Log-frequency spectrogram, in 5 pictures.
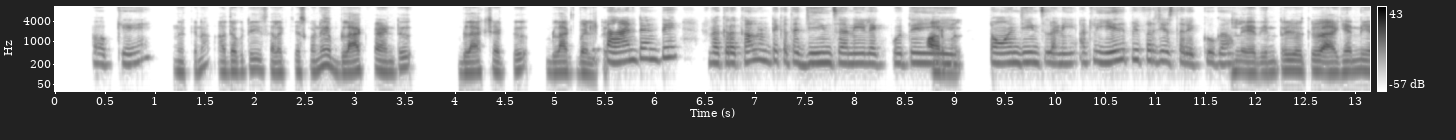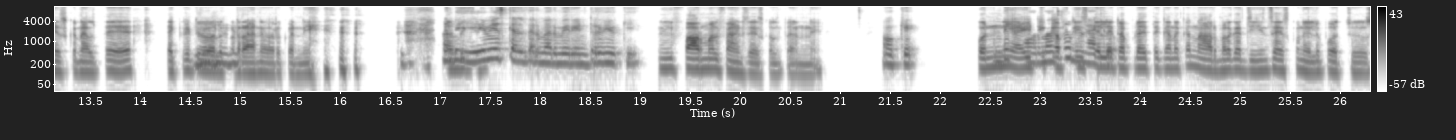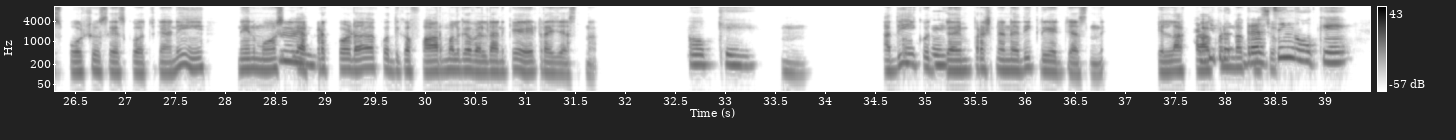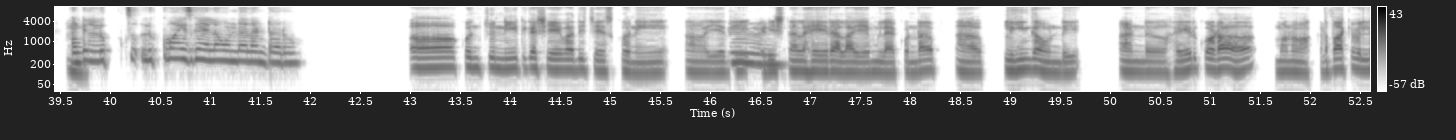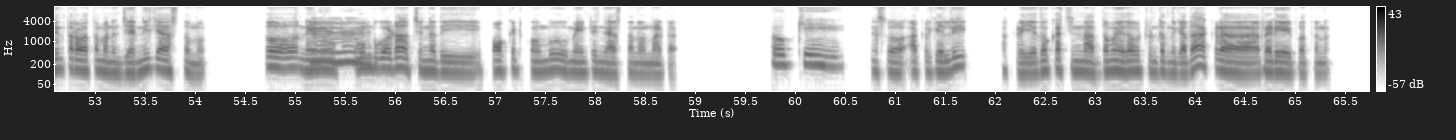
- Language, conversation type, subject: Telugu, podcast, మొదటి చూపులో మీరు ఎలా కనిపించాలనుకుంటారు?
- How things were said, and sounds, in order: in English: "సెలెక్ట్"; in English: "బ్లాక్"; in English: "బ్లాక్"; in English: "బ్లాక్"; tapping; in English: "జీన్స్"; in English: "టాన్"; in English: "ఫార్మల్"; in English: "ప్రిఫర్"; in English: "ఇంటర్వ్యూ‌కి"; in English: "సెక్యూరిటీ"; giggle; chuckle; in English: "ఇంటర్వ్యూ‌కి?"; in English: "ఫార్మల్"; in English: "ఫార్మల్స్‌లో"; in Ewe: "ఐటీ కంపెనీస్‌కెళ్ళేటప్పుడైతే"; in English: "నార్మల్‌గా జీన్స్"; in English: "స్పోర్ట్స్ షూస్"; in English: "మోస్ట్‌లీ"; in English: "ఫార్మల్‌గా"; in English: "ట్రై"; in English: "ఇంప్రెషన్"; in English: "క్రియేట్"; in English: "డ్రెస్సింగ్"; in English: "లుక్స్ లుక్‌వైస్‌గా"; in English: "నీట్‌గా షేవ్"; in English: "ఎడిషనల్ హెయిర్"; in English: "క్లీన్‌గా"; in English: "అండ్ హెయిర్"; in English: "జర్నీ"; in English: "సో"; in English: "కొంబ్"; in English: "పాకెట్ కొంబ్ మెయి‌న్‌టైన్"; in English: "సో"; in English: "రెడీ"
